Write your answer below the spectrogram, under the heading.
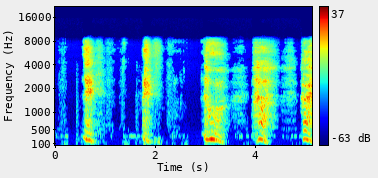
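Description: A man's strained grunting breaths in a steady rhythm, one with each squat rep, about one a second. Each is a short voiced exhale that falls in pitch.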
